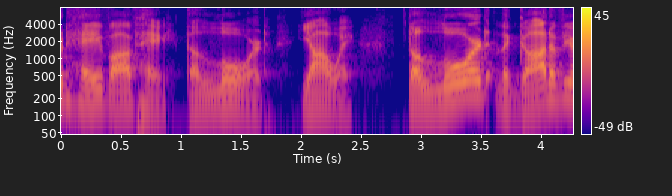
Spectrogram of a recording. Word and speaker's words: Yahweh: We say Yahweh. It is only an approximate pronunciation because the original has been lost, but that is the name.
